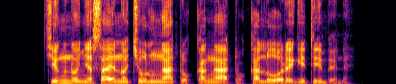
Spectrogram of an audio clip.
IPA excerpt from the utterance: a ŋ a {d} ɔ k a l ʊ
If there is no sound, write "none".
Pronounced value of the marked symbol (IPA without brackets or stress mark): t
